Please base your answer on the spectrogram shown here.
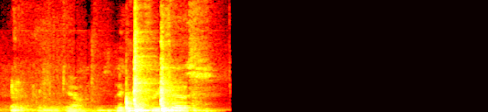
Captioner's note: gavel bangs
